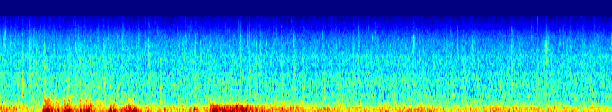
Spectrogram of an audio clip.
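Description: Thunder rumbling over steady rain: one rolling rumble about a second in and another about four seconds in, dying away, with the rain going on alone after.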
